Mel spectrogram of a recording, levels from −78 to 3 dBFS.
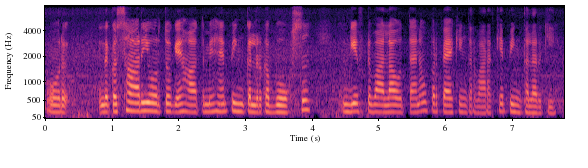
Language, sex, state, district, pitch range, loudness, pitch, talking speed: Hindi, female, Haryana, Jhajjar, 185-210 Hz, -18 LUFS, 195 Hz, 190 wpm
